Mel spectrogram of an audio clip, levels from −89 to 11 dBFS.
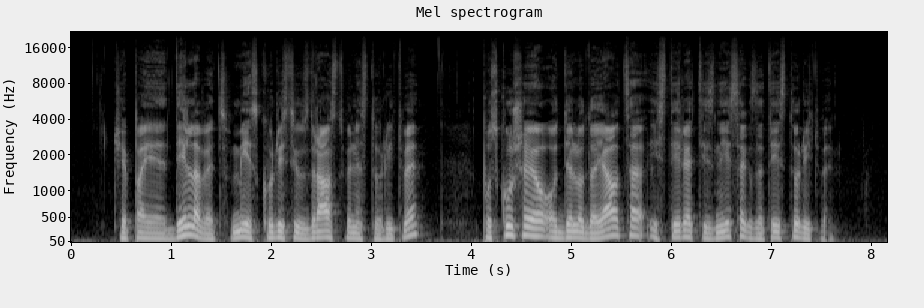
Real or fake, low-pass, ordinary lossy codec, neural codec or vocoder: real; 19.8 kHz; none; none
